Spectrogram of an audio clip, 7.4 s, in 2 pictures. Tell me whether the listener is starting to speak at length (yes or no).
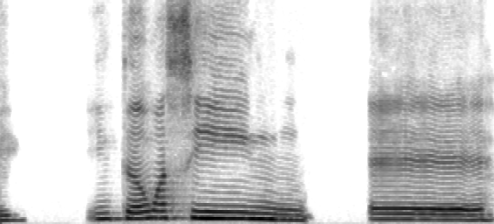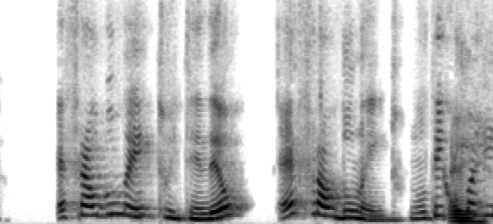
no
